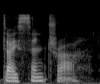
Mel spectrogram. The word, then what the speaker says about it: Dicentra: Its Latin name is D-I-C-E-N-T-R-A. How do you pronounce that? – Dicentra. – Actually, it's Dicentra. All these years, I did not know that.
